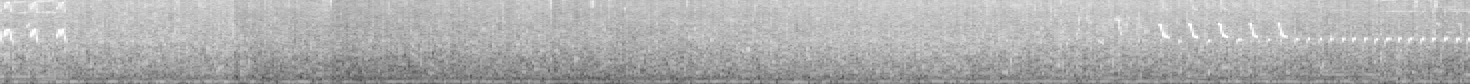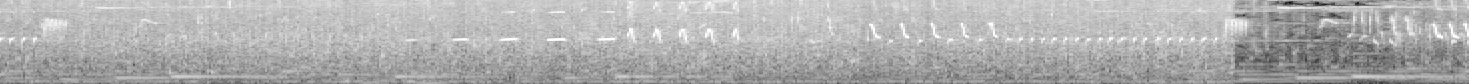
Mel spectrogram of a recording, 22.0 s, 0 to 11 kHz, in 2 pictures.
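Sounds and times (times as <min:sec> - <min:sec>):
bird whistling and trilling: 0:00.0 - 0:00.6, 0:08.3 - 0:20.3
water trickling: 0:00.0 - 0:22.0.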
